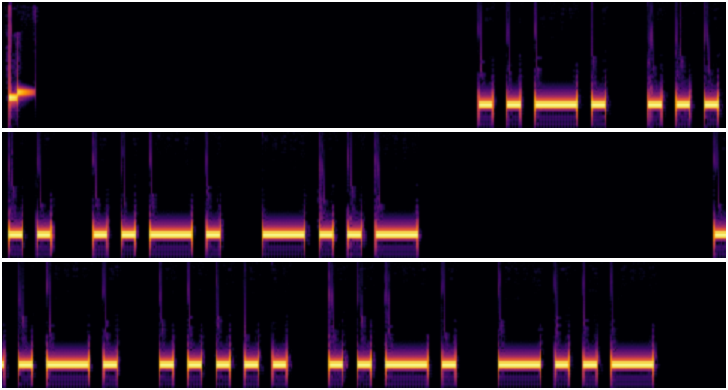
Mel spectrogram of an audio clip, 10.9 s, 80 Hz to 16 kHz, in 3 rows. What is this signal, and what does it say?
Morse code, heard as a keyed tone, about 17 wpm, 700 Hz. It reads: F5FX F5FX
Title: DXCC-100 Call Signs - 4 Characters - Repeated 3x - 17wpm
